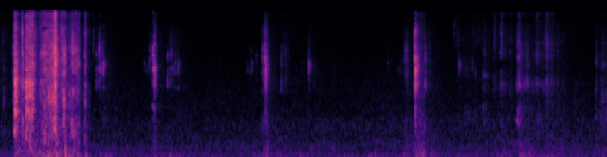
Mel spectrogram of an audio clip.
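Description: Crackly handling of a plastic fishing-line winder for about a second, then a few isolated sharp snips of small spring thread snips trimming monofilament line.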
